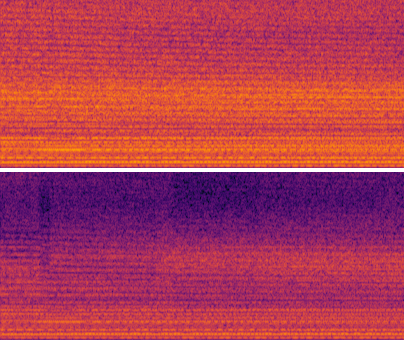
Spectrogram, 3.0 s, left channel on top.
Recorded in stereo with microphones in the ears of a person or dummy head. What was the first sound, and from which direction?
A drone, 65° left (ahead or behind).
